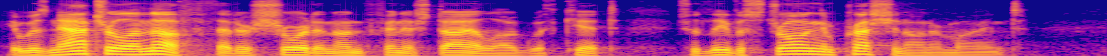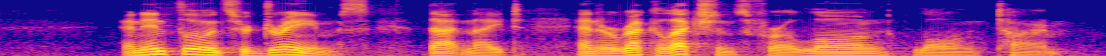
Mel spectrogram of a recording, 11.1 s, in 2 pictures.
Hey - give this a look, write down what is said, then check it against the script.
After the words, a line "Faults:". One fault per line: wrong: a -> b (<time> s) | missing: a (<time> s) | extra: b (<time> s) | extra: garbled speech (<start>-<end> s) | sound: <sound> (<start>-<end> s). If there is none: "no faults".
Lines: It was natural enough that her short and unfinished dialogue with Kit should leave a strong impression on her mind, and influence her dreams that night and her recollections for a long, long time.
It was natural enough that her short and unfinished dialogue with Kit should leave a strong impression on her mind, and influence her dreams that night and her recollections for a long, long time.
Faults:
no faults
